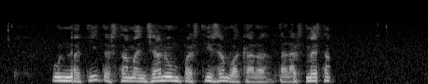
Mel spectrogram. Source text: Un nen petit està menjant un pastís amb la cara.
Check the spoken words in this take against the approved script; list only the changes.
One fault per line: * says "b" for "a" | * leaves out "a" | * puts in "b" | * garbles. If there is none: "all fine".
* leaves out "nen"
* garbles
